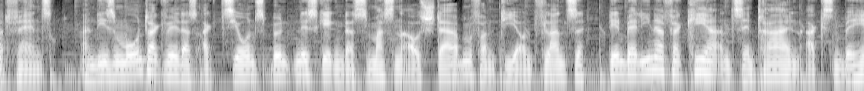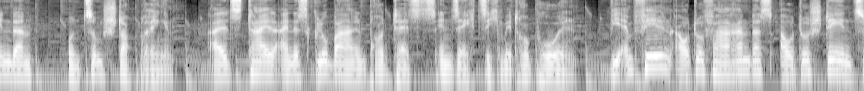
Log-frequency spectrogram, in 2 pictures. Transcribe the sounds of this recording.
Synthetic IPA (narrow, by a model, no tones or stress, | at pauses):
tfɛ̰ns | ʔa̰ndiːzəmːoːntaːkv̥ɪldasa̰k̚t͡sjoːnsb̥ʏntnɪsɡ̥eːɡŋ̩dasmasn̩ʔa̰ʊsʃtɛɐbm̩fɔntʰiːɐʊ̰nt̚p͡flant͡səd̥eːnbɛɐliːnɐfɛɐkʰeːɐa̰nt͡sɛntʁ̥aːlənʔa̰ksn̩bəɦɪndɐn | ʔʊnt̚t͡sʊmʃtɔp̚b̥ʁɪŋə̰nʔa̰lstʰaɪlʔa̰ɪnəsɡ̥lobaːlənpʁ̥otʰɛst͡sɪ̰nzɛçt͡sɪçmetʁ̥opʰoːlə̰nviːɐʔɛmfeːlənʔa̰ʊtofaːʁɐndasʔaʊtoʃteːənt͡s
